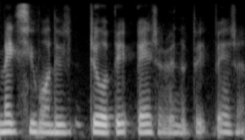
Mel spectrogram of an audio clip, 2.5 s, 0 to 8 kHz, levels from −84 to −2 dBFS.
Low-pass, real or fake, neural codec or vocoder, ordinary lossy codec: 7.2 kHz; fake; codec, 16 kHz, 2 kbps, FreqCodec, larger model; MP3, 64 kbps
